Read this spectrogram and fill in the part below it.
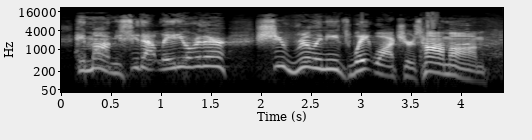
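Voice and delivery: shrill, loud, shouting stage whisper. A boy turns and calls to his mom: retelling a shouting whisper. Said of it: "in a shouting whisper".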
